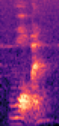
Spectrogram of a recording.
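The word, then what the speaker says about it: 我们: para los plurales simplemente se le agrega la sílaba men sí sin tono Entonces yo es nosotros o nosotras es Woman Woman tú es ni y vosotros o vosotras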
